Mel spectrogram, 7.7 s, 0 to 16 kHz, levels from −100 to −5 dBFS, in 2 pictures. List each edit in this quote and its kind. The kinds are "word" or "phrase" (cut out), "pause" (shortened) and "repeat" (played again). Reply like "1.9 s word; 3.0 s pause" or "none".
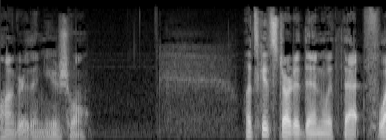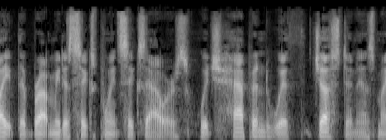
none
